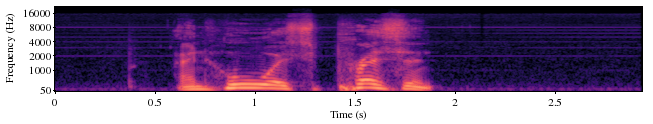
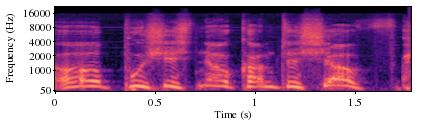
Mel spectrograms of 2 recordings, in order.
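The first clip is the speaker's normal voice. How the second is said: higher-pitched mock exclamation; teasing mother; 8 semitones higher than usual. Mother answering her child's complaint with a proverb, teasing.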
